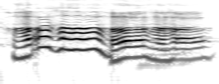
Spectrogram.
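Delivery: high, drawn-out fake ha-has; slow-motion mock laugh. Mimicking a stuntman who went slow, drawn-out high laugh. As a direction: space out each ha in a high voice. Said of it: "went so slow and just like".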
